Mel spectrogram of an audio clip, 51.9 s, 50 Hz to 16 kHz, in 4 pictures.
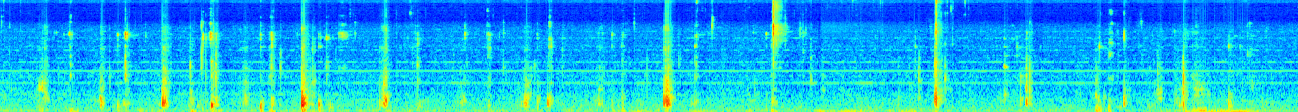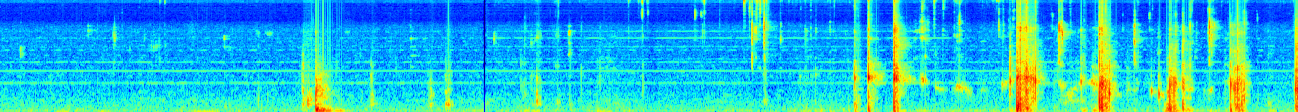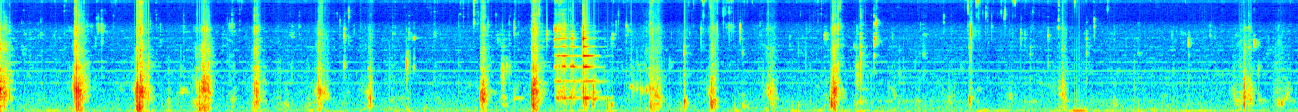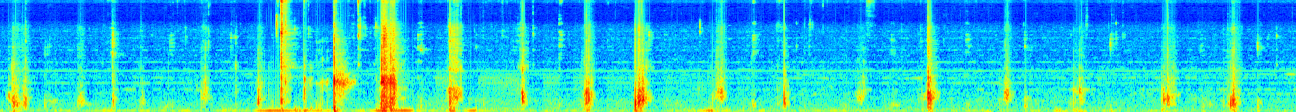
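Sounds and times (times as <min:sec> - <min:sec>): person chewing crunchy food: 0:00.4 - 0:08.0, 0:20.4 - 0:32.1, 0:38.2 - 0:51.5.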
